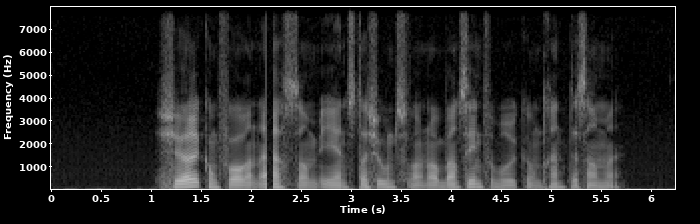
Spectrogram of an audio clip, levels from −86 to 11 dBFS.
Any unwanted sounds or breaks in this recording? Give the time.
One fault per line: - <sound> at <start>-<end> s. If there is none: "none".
- dropout at 2.2-2.2 s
